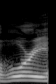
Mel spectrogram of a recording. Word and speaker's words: hoary: If you read the Proverbs, it says in the Old King James language, I think it calls it the hoary head, right? H-O-A-R-Y is how you spell it.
